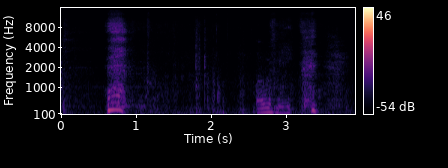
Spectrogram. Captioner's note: sighs sharply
